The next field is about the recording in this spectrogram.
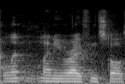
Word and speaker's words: Riefenstahl: Leni Riefenstahl certainly would fit into that. Again, I'm sure I'm mispronouncing that. Sorry. – That's pretty good.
